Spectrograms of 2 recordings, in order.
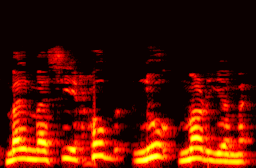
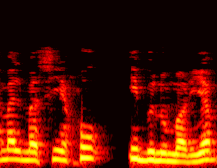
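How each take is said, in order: First: The 'i' of 'ibn' drops, linking the words. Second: The 'i' of 'ibn' is pronounced separately. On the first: The speaker calls it right. "le alif va sauter" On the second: The speaker calls it wrong. "On ne dira pas"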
